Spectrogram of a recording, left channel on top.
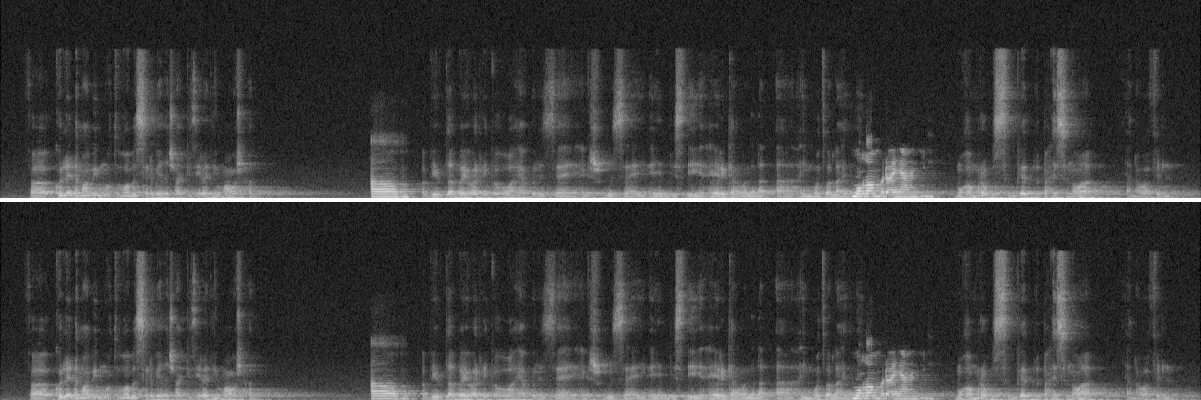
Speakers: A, on the right; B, on the left.
A: فكل اللي معاه بيموت هو بس اللي بيعيش على الجزيرة دي ومعهوش حد
B: اه
A: فبيبدأ بقى يوريك هو هياكل ازاي هيشرب ازاي هيلبس ايه هيرجع ولا لأ هيموت ولا هيعيد
B: مغامرة يعني
A: مغامرة بس بجد بحس ان هو يعني هو في ال...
